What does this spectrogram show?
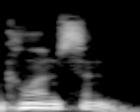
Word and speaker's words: Clemson: is my home state there is no z in clemson it's someone's name and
